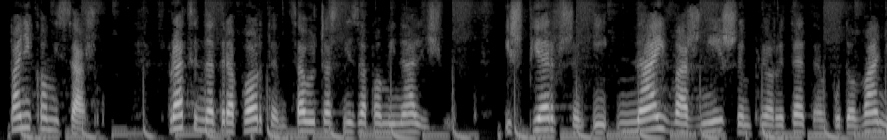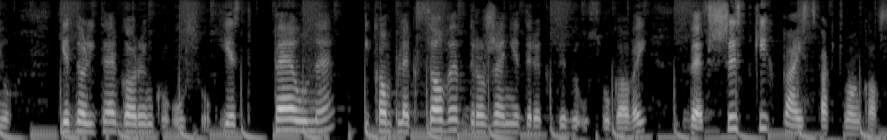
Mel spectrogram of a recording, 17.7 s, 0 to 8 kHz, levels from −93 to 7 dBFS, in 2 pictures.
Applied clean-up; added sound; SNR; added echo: classical method spectral subtraction.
